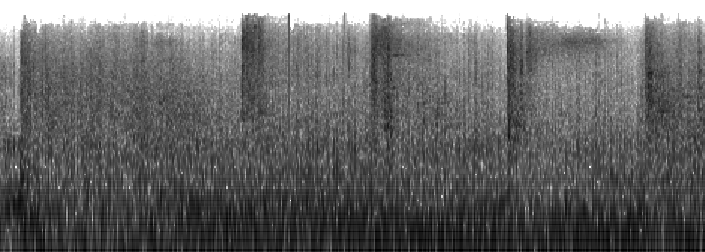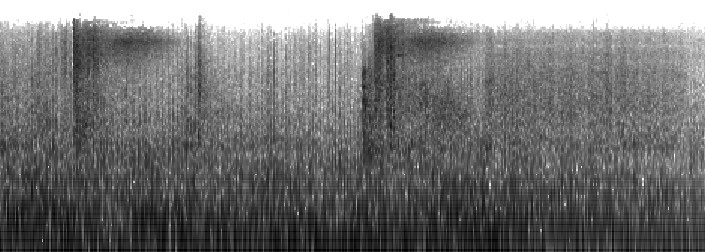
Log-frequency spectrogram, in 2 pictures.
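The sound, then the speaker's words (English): A deep, steady rocket roar as the rocket lifts from the launch pad, rumbling continuously at high volume, with sharp crackling bursts breaking through every second or so; no voices are present. “There was a rumbling, which grew into a great big roaring. And the rocket began to lift from the launch pad.”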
